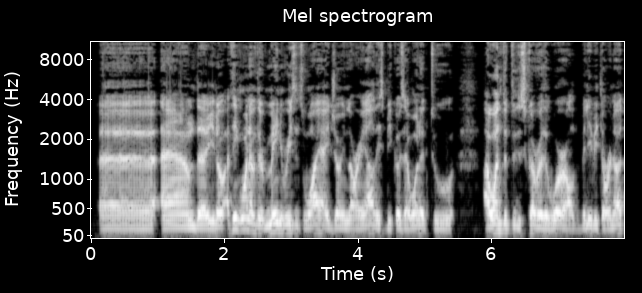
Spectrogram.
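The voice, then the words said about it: French accent in English. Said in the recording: “I have a French accent when I speak English”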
